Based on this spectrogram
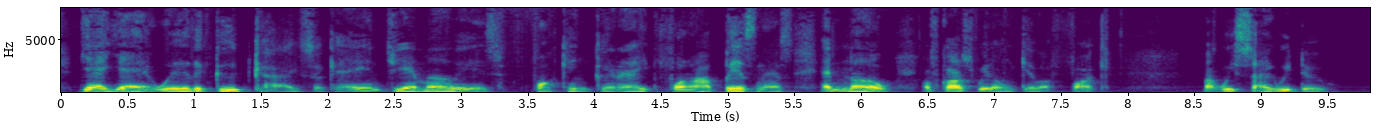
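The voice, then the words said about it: Put-on accent. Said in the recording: “Why did I just say that with this accent?”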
